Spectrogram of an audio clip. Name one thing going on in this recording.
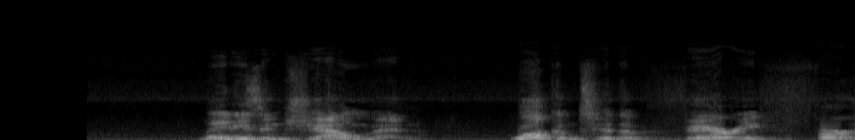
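A young man talks excitedly, close to a microphone.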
